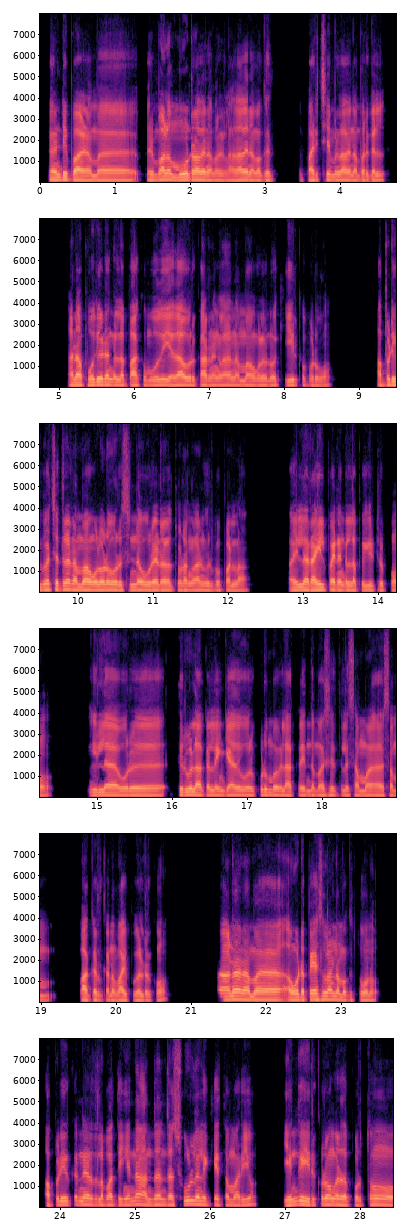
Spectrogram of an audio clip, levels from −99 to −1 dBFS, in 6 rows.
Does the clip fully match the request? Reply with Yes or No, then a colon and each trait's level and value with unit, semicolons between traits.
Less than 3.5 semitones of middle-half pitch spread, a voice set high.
No: average, 3.1 semitones; low, 120 Hz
